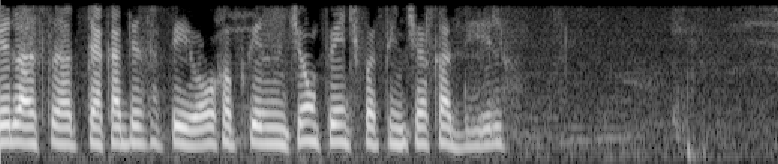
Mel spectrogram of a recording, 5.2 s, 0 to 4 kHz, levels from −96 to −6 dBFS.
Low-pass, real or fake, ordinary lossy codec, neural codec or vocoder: 3.6 kHz; fake; none; vocoder, 44.1 kHz, 128 mel bands, Pupu-Vocoder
